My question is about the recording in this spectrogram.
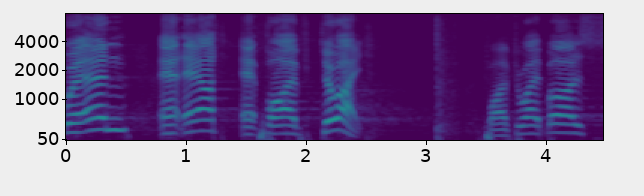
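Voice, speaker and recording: A man's voice: sits high, expressive, a little slow, clean tone, in a large hall. A young man working as a livestock auctioneer, rattling out bids in a repetitive, rhythmic chant of numbers. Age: young adult. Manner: repetitive, rhythmic number patter, forceful calls to bidders. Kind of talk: livestock auctioneer's rapid chanting bid-calling.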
